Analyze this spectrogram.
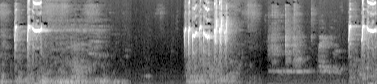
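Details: Golden bulbul (kutilang emas) song used as a master recording for training cage birds: short bright whistled phrases with sharp rising notes, given in three bursts separated by silence, with a faint low rumble early on.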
